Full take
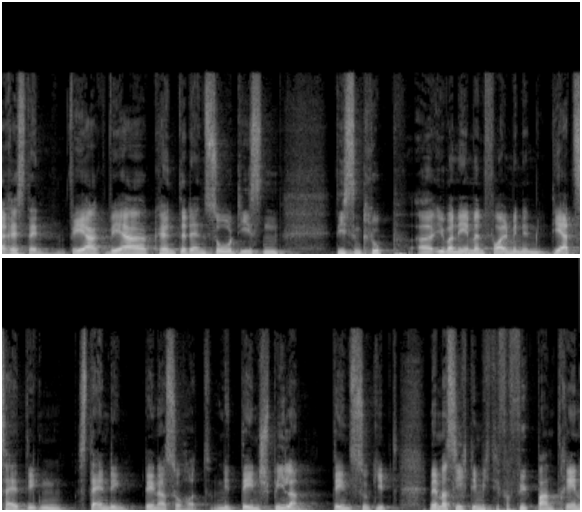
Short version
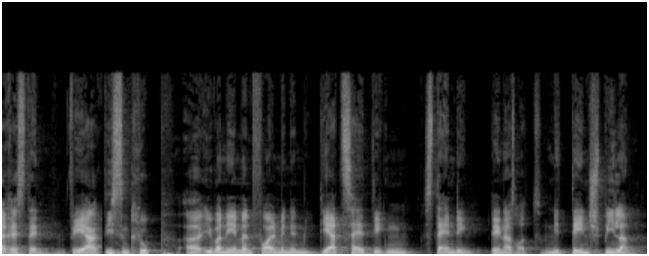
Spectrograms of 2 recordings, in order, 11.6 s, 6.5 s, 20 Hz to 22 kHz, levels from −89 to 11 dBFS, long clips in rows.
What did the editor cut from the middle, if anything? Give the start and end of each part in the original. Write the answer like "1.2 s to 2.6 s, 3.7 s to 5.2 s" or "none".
1.0 s to 3.3 s, 7.4 s to 7.6 s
